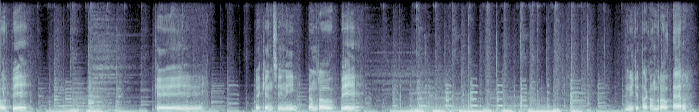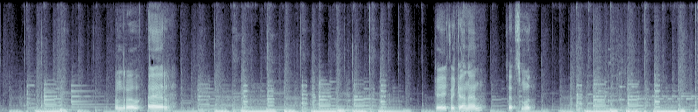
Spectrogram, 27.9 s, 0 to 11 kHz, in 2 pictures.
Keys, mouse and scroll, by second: 2.8-5.5 drag, 4.2 KP_1, 5.5-9.5 alt+middle drag, 6.8 ctrl+b, 9.5-15.8 drag, 13.4 ctrl+r, 15.8-22.4 middle drag, 17.0 ctrl+r, 22.0 Tab, 22.4 right click, 23.4-27.9 right drag, 23.4 Tab, 25.4 Tab, 27.0 Tab, 27.7 KP_1.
